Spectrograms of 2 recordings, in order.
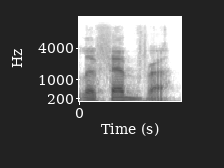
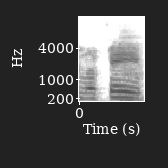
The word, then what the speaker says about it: Lefebvre: problem with it because in my head i'm pronouncing it lefebvre yeah right and for you for a couple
